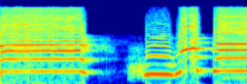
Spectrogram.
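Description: A child singing wordless long held notes, very loud: one steady note for nearly a second, then a lower note that slides upward near the end.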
